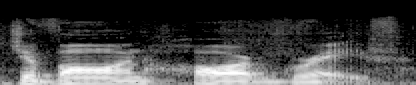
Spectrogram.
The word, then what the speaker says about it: Javon Hargrave: Can you his pronounce name it? is Javon Hargrave.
